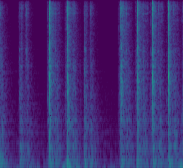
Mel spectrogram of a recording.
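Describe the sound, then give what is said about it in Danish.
Sharp, hard typewriter keystrokes clack in two quick bursts with a brief pause between, each strike crisp, as a woman types on a typewriter at home at night, with no voices present. “Hun havde fået en skrivemaskine hjem, og den havde en hård og fred lyd.”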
